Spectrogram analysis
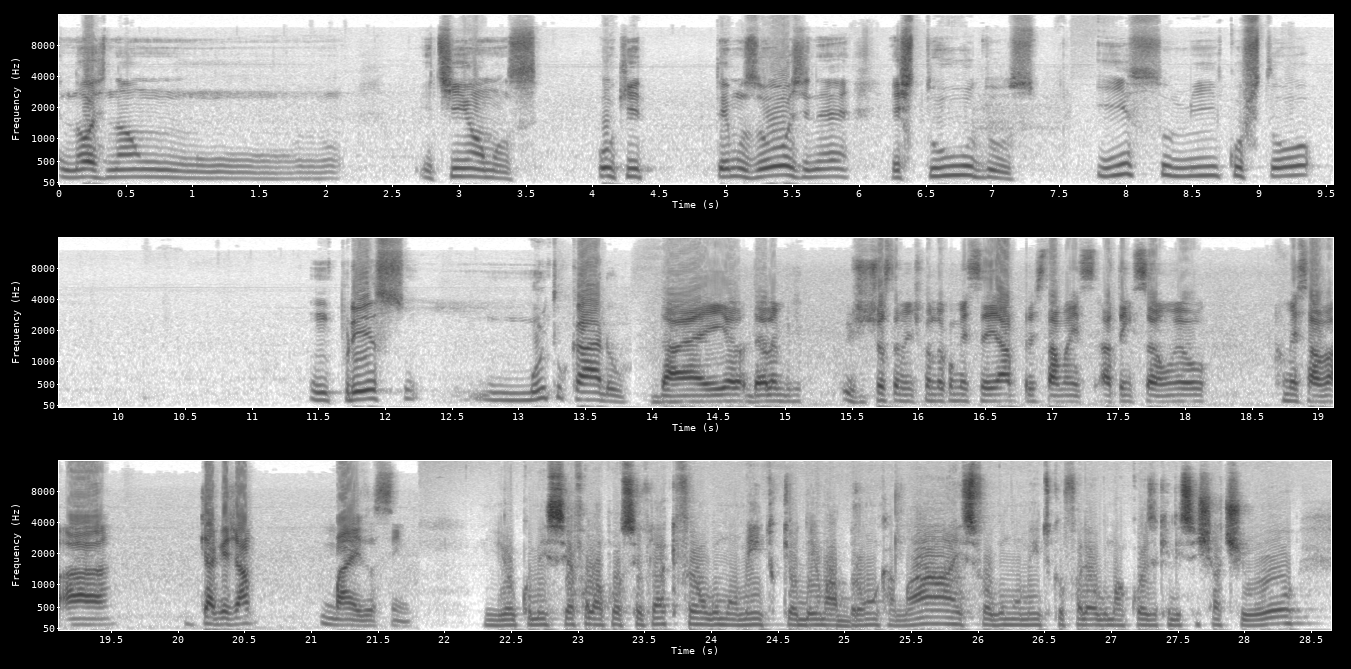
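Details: Adult man who stutters, interviewed in a documentary on stuttering; audible repetitions; stuttering.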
